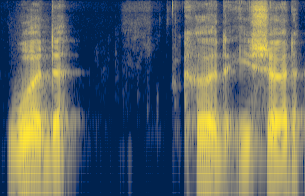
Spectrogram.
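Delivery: Would, could, should with silent L and short U; no L sound. Shown as a demonstration. Teacher to Spanish learners, would could should without the L. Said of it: "No lo pronuncies".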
